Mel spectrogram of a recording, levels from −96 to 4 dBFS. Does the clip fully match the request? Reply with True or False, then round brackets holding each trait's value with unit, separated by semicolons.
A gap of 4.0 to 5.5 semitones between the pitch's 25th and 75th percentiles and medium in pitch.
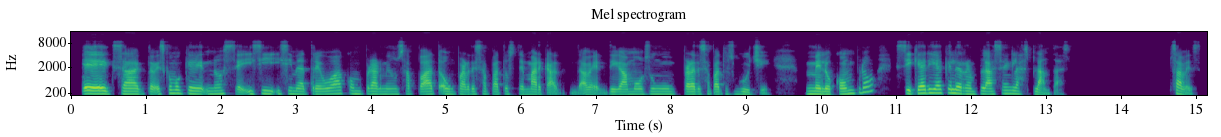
False (2.6 semitones; 155 Hz)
